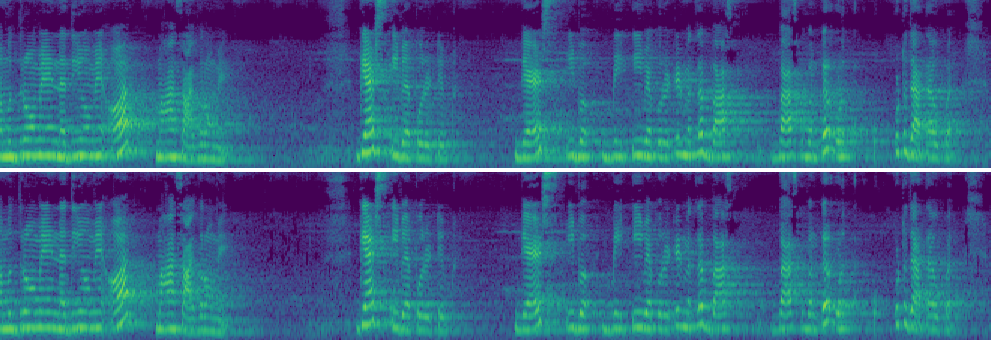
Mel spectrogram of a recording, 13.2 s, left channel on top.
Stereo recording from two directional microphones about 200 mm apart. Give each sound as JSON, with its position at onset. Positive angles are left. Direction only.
{"t": 0.0, "sound": "a woman's voice", "side_deg": -25}
{"t": 4.8, "sound": "a woman's voice", "side_deg": -20}
{"t": 6.9, "sound": "a woman's voice", "side_deg": -25}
